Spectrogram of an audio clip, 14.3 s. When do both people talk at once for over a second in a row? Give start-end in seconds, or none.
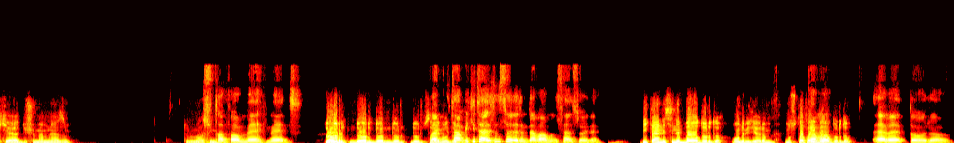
none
